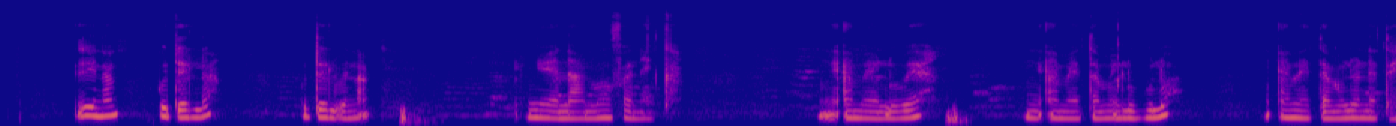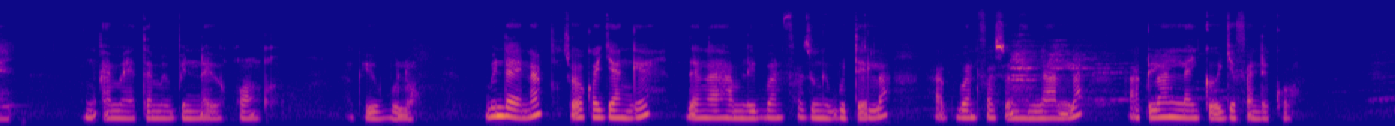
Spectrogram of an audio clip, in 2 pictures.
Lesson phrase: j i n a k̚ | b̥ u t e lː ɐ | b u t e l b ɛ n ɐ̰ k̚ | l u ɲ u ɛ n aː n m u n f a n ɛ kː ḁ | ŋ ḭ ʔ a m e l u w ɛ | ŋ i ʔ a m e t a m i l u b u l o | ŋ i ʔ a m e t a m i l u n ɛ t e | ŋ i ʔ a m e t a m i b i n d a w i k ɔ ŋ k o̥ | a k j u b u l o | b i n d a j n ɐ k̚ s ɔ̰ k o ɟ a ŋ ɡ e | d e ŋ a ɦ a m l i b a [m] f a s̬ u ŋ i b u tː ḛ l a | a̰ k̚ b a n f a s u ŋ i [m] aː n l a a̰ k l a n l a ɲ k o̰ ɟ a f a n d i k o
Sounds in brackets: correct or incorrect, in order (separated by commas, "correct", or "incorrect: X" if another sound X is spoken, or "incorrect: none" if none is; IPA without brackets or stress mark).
incorrect: n, incorrect: n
